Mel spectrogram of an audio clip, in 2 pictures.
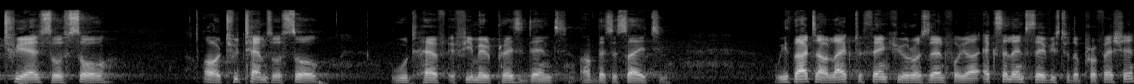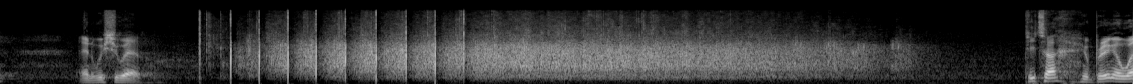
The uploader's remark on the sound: Actuarial Society 2016 Convention held in Sandton.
